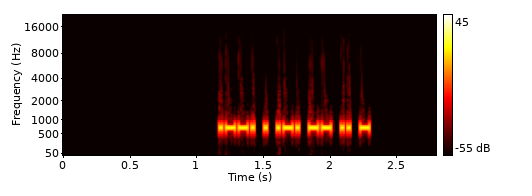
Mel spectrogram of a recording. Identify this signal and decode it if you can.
Morse code, heard as a keyed tone, about 48 wpm, 700 Hz. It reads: PERMIT
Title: Six Letter Words - 50wpm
